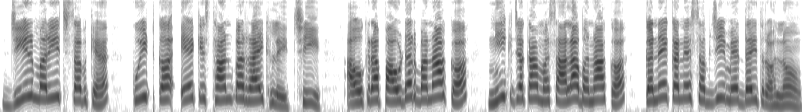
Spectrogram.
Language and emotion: Maithili, neutral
